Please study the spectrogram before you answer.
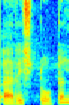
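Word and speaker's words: Aristotle: या अरस्तु ठीक है अ को एरिस्टोटल भी इसलिए क्योंकि इंग्लिश में जो इनकी स्पेलिंग होती ना ऐसे लिखा होता है ना एरिस्टोटल ए आर आई एस टी य टी एल ई ठीक है इसलिए लोग एरिस्टोटल भी बोलते हैं ठीक है अरस्तु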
